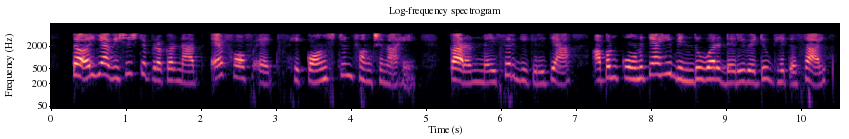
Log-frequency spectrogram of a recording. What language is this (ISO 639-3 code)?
mar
